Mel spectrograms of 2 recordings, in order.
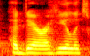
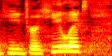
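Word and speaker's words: Hedera helix: saying um hedra Helix that is actually the mispronunciation of hyera Helix which is the correct way of saying it um when I was originally doing shopping videos I was actually saying hedra Helix and then I had a viewer plant foldy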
